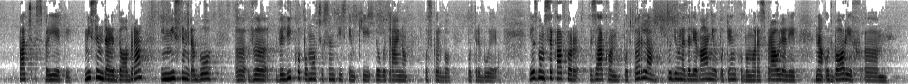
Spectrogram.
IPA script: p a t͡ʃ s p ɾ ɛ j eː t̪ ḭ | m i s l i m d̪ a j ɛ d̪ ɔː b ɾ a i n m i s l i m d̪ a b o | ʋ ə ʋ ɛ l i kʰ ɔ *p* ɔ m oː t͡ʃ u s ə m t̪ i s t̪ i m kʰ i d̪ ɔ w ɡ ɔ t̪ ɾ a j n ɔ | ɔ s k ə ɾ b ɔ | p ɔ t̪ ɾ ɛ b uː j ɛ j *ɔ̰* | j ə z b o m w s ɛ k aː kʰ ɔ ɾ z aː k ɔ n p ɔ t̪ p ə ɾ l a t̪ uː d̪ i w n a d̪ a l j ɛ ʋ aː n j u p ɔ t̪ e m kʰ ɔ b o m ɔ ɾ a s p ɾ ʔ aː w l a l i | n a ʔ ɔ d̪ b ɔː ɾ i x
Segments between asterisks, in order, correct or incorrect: correct, correct

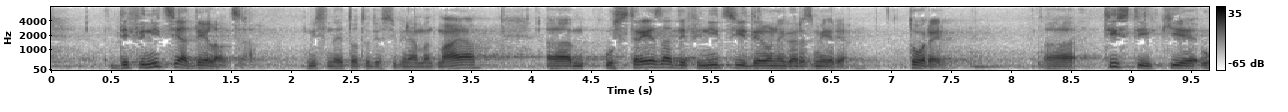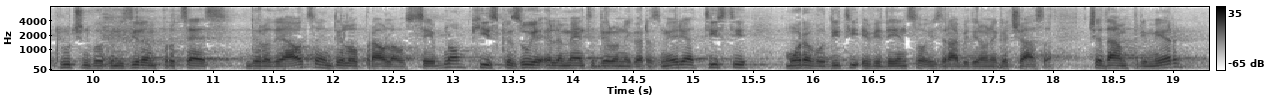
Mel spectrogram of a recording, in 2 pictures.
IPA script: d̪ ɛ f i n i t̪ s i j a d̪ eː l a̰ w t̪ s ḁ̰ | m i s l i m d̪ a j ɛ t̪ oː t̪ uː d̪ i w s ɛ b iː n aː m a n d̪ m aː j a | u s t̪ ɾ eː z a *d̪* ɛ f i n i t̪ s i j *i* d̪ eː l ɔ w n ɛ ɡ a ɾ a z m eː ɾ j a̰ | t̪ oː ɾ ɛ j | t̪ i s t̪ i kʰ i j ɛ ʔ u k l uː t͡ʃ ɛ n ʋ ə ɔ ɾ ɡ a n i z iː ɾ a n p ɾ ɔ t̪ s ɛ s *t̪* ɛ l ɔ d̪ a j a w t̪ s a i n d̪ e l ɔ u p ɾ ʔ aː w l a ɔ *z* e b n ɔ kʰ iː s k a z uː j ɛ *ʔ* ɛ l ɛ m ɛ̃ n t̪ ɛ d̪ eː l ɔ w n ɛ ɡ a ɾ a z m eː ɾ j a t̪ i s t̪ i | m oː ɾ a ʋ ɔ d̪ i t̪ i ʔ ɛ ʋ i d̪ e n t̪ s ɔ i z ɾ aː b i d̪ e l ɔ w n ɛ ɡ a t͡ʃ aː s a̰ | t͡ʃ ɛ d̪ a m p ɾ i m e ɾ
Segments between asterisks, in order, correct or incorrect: correct, correct, incorrect, incorrect, correct

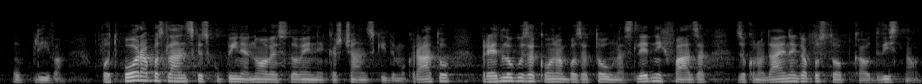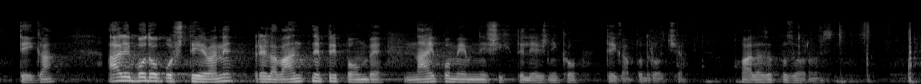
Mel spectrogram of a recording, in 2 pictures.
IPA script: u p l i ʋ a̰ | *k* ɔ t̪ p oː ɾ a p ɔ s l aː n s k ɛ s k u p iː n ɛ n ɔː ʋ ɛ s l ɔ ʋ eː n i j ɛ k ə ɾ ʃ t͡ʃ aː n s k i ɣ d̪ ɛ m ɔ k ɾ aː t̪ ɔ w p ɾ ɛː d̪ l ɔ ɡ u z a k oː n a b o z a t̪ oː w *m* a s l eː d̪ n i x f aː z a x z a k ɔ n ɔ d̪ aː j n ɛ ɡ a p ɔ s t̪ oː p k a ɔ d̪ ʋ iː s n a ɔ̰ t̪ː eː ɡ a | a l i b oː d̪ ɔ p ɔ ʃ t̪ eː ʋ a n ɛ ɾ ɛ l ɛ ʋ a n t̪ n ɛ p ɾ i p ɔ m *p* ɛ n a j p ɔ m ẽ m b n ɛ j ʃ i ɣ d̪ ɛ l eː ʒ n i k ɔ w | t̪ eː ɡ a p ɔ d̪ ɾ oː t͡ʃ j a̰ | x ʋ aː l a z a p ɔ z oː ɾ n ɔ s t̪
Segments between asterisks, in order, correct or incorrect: incorrect, incorrect, incorrect

